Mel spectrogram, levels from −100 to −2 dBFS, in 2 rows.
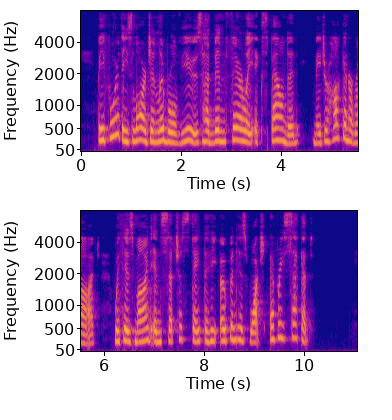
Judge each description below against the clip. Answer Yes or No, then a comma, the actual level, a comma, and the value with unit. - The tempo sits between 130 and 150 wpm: Yes, average, 145 wpm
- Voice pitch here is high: Yes, high, 235 Hz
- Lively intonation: No, average, 2.8 semitones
